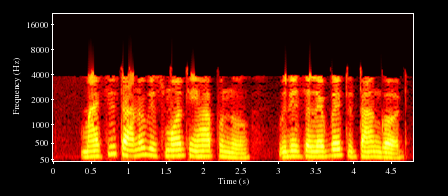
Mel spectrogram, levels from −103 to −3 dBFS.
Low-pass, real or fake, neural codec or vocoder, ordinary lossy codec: 19.8 kHz; fake; codec, 44.1 kHz, 7.8 kbps, DAC; AAC, 16 kbps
